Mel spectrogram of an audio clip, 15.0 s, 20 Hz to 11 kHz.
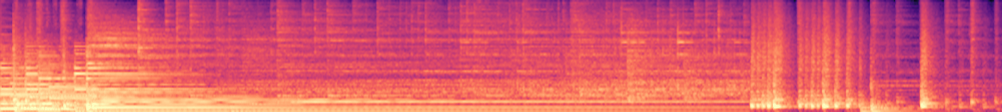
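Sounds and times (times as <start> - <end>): loud drum beat: 0.0 - 15.0
ticking cymbals: 2.8 - 11.3.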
